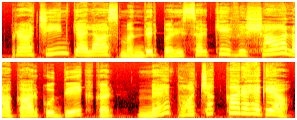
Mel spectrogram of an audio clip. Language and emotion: Hindi, surprised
